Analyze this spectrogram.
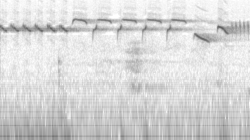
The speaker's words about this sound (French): Le troglodyte mignon peut croiser furtivement notre chemin dans les rues de la capitale.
